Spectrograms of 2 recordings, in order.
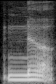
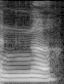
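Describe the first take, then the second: First: "n" as an ordinary English N; plain N sound. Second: "ng" from the back of the mouth; NG sound. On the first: Teacher showing the wrong sound, plain "n". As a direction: say "n" with tongue tip, not ng. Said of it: "It's not a n". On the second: Teacher showing the right sound, back-of-mouth "ng". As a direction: start "ng" as in singer, no N. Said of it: "it's a ng". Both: Shown as a demonstration.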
